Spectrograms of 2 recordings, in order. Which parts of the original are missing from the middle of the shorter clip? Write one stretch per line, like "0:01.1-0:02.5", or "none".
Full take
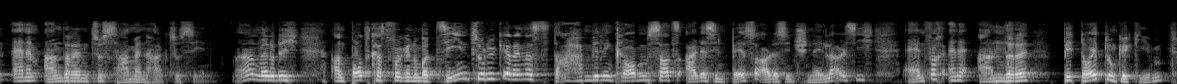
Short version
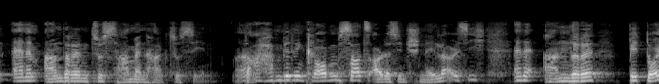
0:02.4-0:05.5
0:06.8-0:07.6
0:09.0-0:09.5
